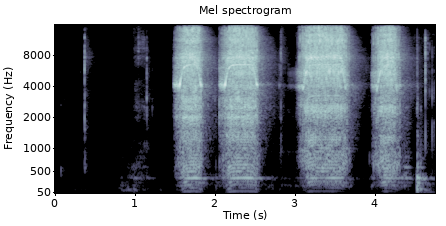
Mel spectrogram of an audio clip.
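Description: A Ryobi ONE+ cordless ratchet whirs in four short bursts, switched between clockwise and counterclockwise, each run a loud close motor whine separated by brief pauses and faint handling clicks.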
